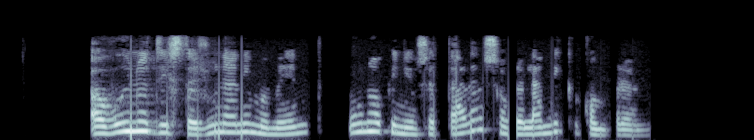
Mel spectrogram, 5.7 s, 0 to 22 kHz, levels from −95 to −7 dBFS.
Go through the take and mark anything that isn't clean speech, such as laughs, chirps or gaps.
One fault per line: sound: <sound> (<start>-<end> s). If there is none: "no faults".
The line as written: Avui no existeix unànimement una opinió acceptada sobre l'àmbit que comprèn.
sound: dropout (3.8-3.9 s)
